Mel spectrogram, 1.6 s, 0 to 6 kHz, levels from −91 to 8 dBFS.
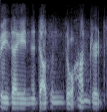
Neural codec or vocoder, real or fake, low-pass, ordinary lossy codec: none; real; 5.4 kHz; AAC, 48 kbps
